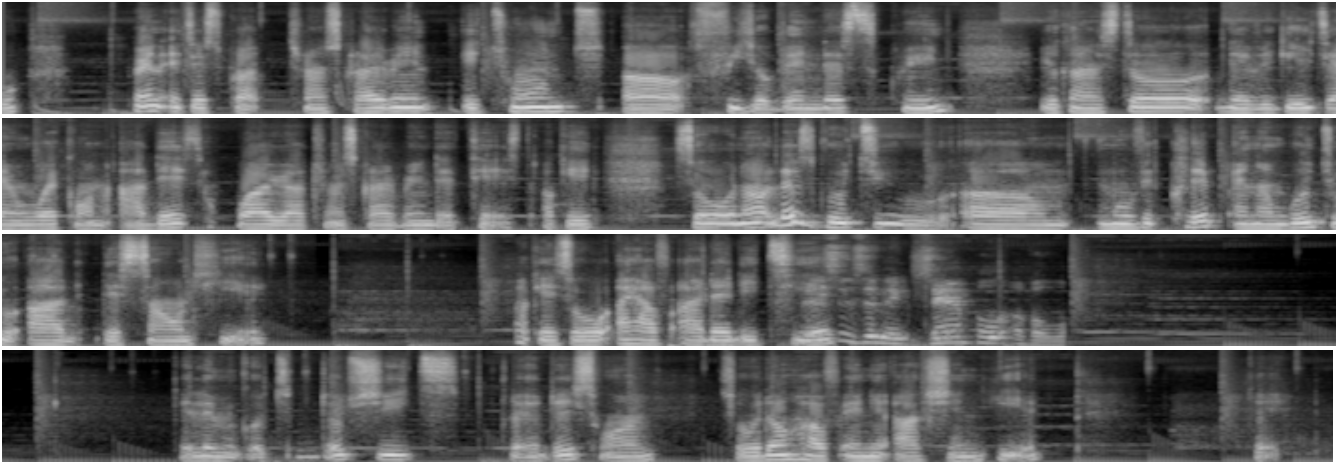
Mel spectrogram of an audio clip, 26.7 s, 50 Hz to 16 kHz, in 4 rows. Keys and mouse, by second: 6.4-7.9 middle drag, 13.5-14.8 drag, 16.5 click, 17.0 space, 18.6 space, 19.0 click, 21.5 click, 21.5 space, 22.2 drag, 22.9 right click, 23.2 shift+right click, 23.5 shift+right drag, 24.4 right click, 24.8 shift+middle click, 25.1 middle click.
